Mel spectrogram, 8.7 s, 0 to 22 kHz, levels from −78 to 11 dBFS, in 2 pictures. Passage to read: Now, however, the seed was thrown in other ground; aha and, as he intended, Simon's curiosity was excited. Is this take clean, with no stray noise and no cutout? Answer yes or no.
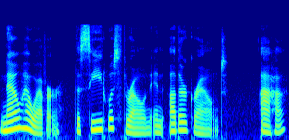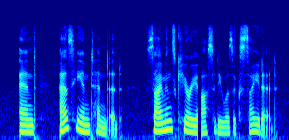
no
